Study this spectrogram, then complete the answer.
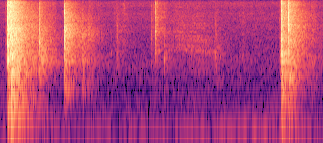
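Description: A Nerf Elite FalconFire pistol blaster firing a dart, a sharp, close pop at the start followed by a few quieter mechanical clicks and clacks of the blaster being handled, with no talk.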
